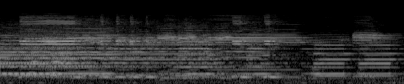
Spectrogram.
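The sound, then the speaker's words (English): A dense chorus of car horns, honked by people in their parked cars at a church gathering on a count of three, blares together continuously for several seconds, overlapping tones forming a loud, sustained honking wall that wavers slightly near the end, with no talking. “On the count of three, would you all please honk your horns for Bob?”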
